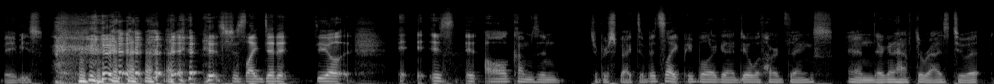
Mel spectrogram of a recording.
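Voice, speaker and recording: A man's voice: mid-range voice, normal speed, a bit bright, no echo. Twenty-something guy guest on a podcast, laid back and jokey. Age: 20s. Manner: joking, easygoing. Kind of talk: casual chat.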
